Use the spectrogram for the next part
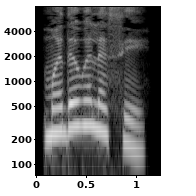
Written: ಮದವಲಸೆ

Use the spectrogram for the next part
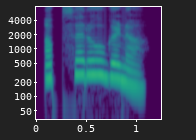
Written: ಅಪ್ಸರೋಗಣ

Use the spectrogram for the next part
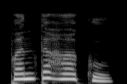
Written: ಪಂತಹಾಕು

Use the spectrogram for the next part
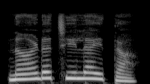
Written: ನಾಡಚೀಲೈತ

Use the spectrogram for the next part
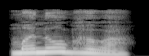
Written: ಮನೋಭಾವ

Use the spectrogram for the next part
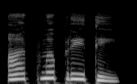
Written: ಆತ್ಮಪ್ರೀತಿ

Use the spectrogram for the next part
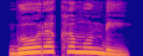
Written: ಗೋರಖಮುಂಡಿ

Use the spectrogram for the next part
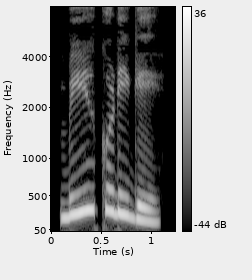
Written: ಬೀಳ್ಕೊಡಿಗೆ

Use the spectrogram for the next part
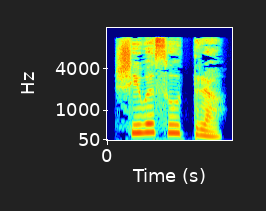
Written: ಶಿವಾಸ್ತ್ರ

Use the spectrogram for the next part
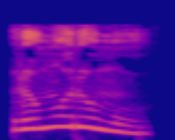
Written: ರುಮುರುಮು

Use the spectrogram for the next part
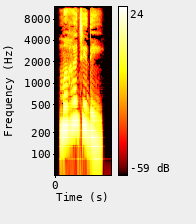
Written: ಮಹಜಿದಿ

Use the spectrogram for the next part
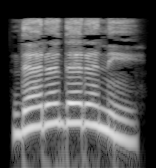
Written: ಥರಥರನೆ

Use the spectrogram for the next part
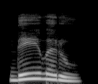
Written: ದೇವರು

